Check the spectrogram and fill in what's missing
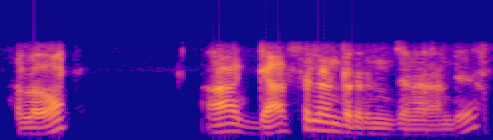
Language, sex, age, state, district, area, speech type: Telugu, male, 18-30, Andhra Pradesh, Bapatla, urban, conversation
